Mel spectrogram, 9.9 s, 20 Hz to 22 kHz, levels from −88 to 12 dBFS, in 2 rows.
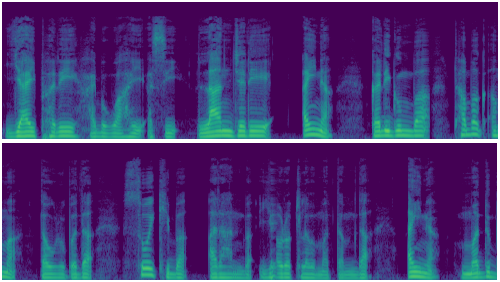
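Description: At 4.22 to 4.34 s, and again at 7.66 to 7.75 s just after "ꯇꯧꯔꯨꯕꯗ ꯁꯣꯏꯈꯤꯕ ꯑꯔꯥꯟꯕ", the speech smears into a brief noisy, phasey patch. This is AAC frame loss with concealment: the decoder patches 80 ms, then 50 ms, of missing audio from the last good spectrum.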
